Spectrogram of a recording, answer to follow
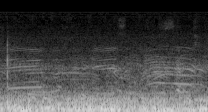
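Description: Wind rumbling on the microphone at a softball field, with players and spectators calling out in the distance. A single sharp knock right at the start.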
